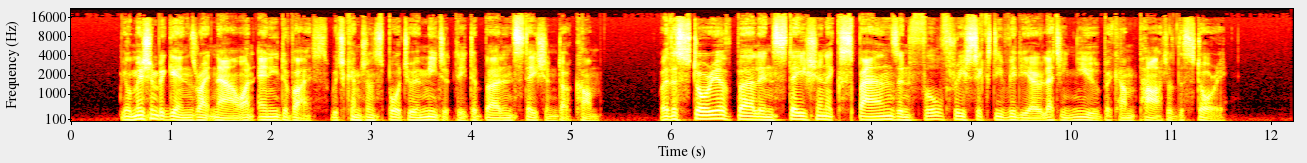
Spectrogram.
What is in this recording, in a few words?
Informational; Berlin Station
